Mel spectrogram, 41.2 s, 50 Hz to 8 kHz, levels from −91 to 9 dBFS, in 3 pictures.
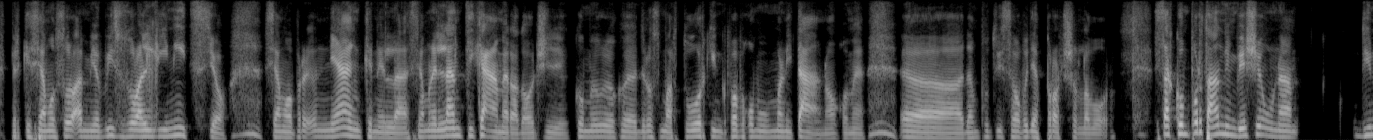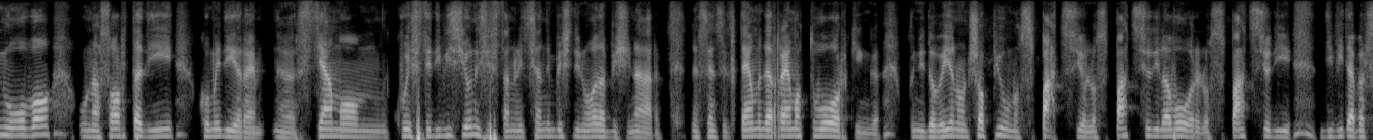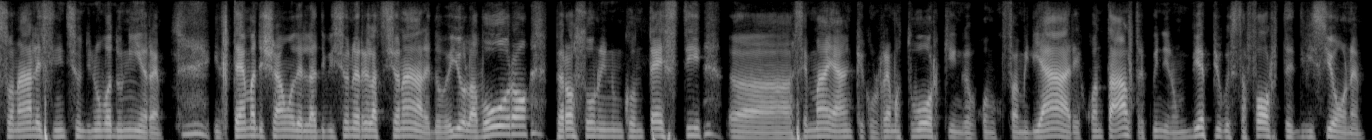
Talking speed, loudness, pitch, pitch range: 175 wpm, -26 LUFS, 130 Hz, 120-145 Hz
